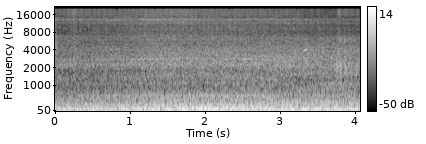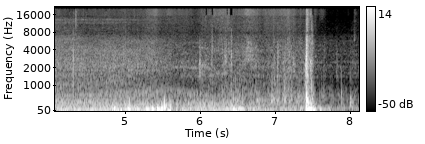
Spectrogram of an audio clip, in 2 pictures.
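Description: Power windows of a 2014 Dodge Challenger SXT whirring steadily inside the car for several seconds, ending with a couple of firm thumps as the glass stops.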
